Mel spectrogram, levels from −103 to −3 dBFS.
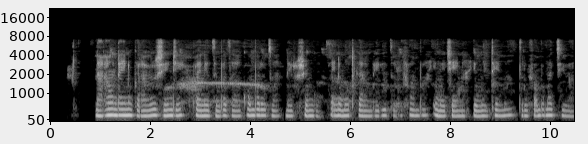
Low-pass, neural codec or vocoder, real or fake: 7.2 kHz; none; real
